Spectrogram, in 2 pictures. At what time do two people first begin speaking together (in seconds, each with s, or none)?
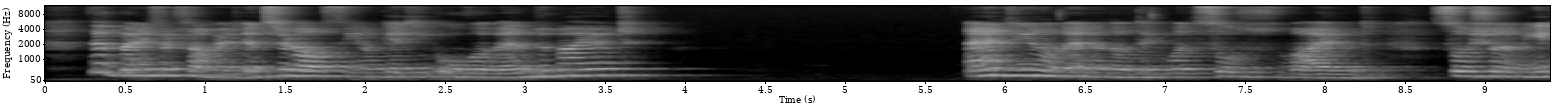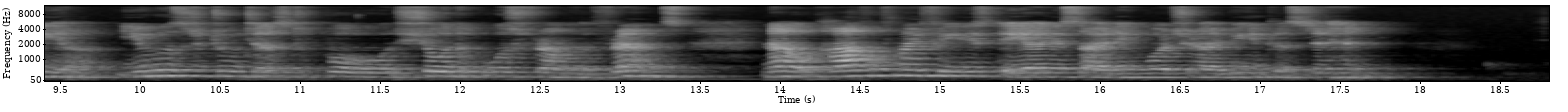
none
